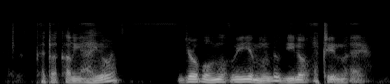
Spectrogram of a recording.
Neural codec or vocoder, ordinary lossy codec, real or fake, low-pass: codec, 16 kHz, 0.5 kbps, FreqCodec, larger model; none; fake; 7.2 kHz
